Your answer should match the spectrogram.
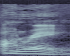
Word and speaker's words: Henri: I think if I pronounce it like French, it's Henri, you know what I'm saying?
